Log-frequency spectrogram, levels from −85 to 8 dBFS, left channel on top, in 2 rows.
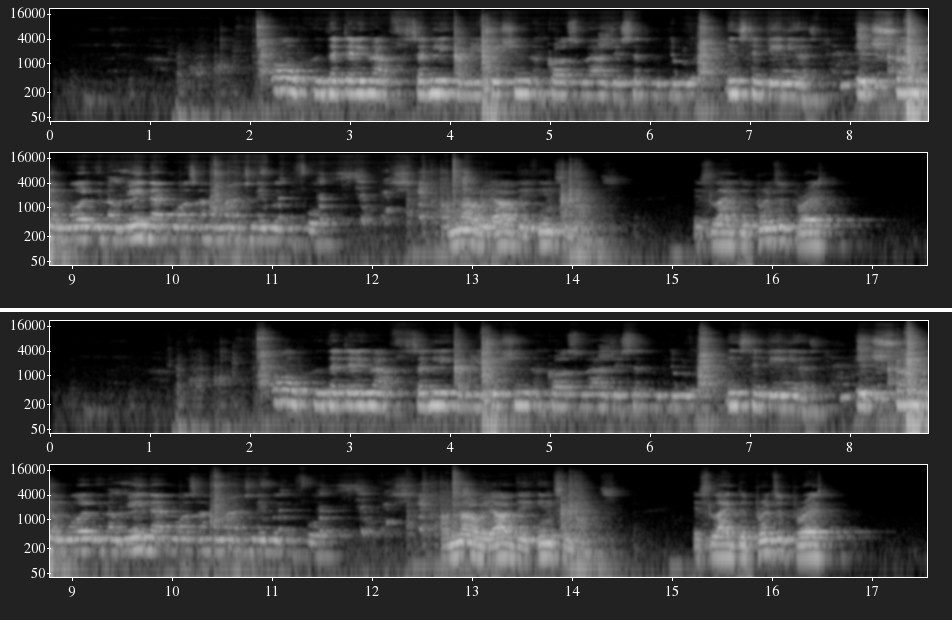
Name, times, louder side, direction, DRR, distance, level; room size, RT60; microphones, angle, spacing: Telephone, 1.2-2.7 3.1-3.3 3.6-5.1 5.5-7.1 8.2-9.3 9.7-11.4 11.9-14.4 14.7-14.8 15.7-15.8, left 1 dB, ahead, 0.8 m, -32 dB
voice 1, 2.1-13.0, left 2 dB, 25° left, 3 dB, 0.3 m, -27 dB
voice 2, 12.7-14.4 15.2-16.5, right 2 dB, 90° right, 4 dB, 0.4 m, -25 dB
6.3 x 2.6 x 2.5 m, 0.79 s
head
